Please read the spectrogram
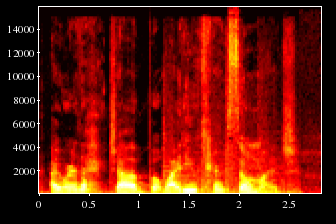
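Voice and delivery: voice sounding about to cry, near tears. Asking a critic why they care that she wears the hijab, sounding about to cry. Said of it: "why do you sound like you're just about to cry?".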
